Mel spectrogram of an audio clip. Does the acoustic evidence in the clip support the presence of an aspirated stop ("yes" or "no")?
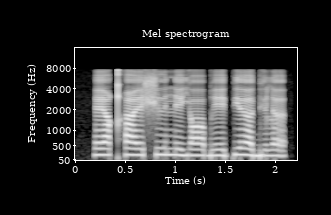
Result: yes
